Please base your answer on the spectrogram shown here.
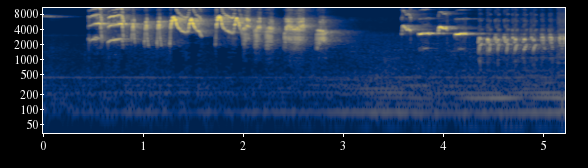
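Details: Orange-headed thrush (anis merah) sings a master song: a rich, varied run of high, fast warbled phrases, a pause, then sharper rapidly repeated notes over a faint low hum.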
